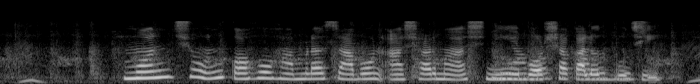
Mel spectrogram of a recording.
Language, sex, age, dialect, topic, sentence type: Bengali, female, 18-24, Rajbangshi, agriculture, statement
